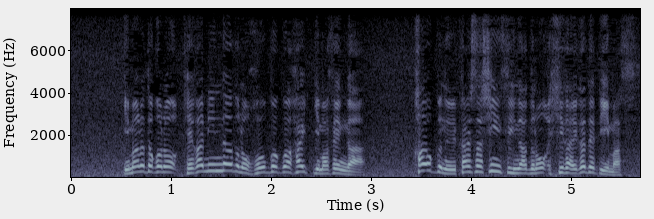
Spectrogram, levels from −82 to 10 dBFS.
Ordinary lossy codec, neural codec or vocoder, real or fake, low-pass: none; none; real; none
